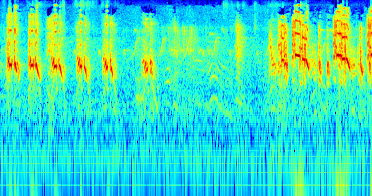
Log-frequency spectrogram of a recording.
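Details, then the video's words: Calls of a male and female partridge (teetar): a series of five evenly spaced, harsh, descending notes, a brief lull with soft sounds, then a denser burst of grating squawks. "नर और मादा तीतर साउंड। Male teetar and female teetar voice."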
